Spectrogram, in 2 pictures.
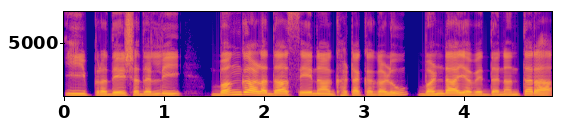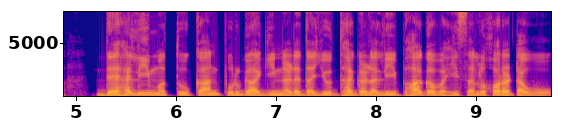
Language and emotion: Kannada, neutral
